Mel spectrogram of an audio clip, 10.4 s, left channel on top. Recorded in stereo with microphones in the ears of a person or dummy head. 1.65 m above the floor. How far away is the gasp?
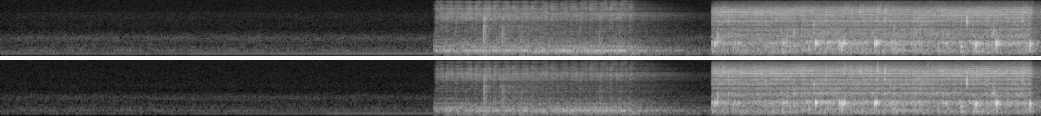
I don't hear a gasp.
